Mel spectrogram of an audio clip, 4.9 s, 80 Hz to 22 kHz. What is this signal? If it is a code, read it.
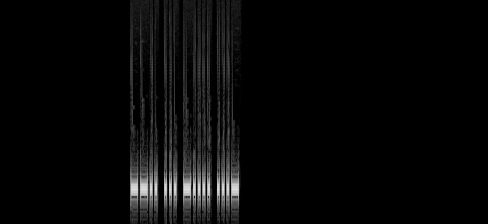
Morse code, heard as a keyed tone, about 48 wpm, 700 Hz. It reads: ZS6V
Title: DXCC-100 Call Signs - 4 Characters - Repeated 3x - 50wpm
